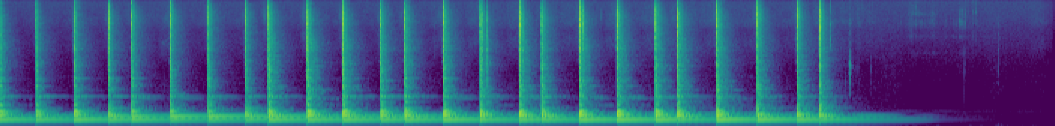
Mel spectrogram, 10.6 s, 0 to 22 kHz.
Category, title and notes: Music > Solo instrument
Toms Misc Perc Hits and Rhythms-015
Crash, Custom, Cymbals, Drums, FX, GONG, Hat, Kit, Metal, Oneshot, Paiste, Perc, Percussion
